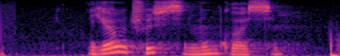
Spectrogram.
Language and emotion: Russian, neutral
